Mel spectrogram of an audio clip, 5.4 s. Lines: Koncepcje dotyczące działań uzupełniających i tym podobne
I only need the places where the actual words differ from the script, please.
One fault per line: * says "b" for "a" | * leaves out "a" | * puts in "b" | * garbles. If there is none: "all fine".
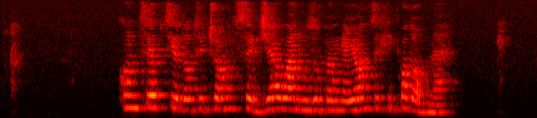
* leaves out "tym"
